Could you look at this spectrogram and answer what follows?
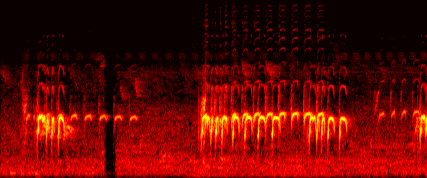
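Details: Local zebra dove calling its rival to provoke it: an opening string of clipped coos, a quiet gap, then three seconds of rapid, loud repeated cooing with overlapping voices and a final burst.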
